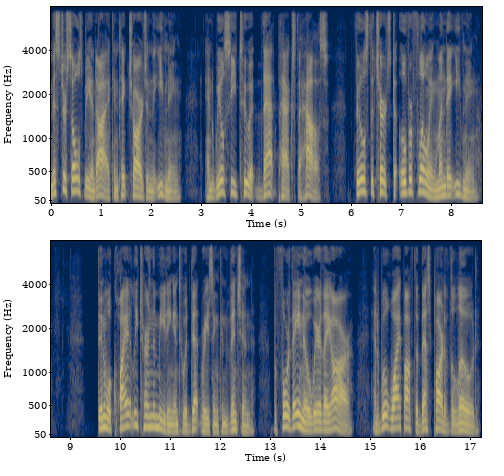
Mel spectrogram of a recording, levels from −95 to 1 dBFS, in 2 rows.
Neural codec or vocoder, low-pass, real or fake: none; 7.2 kHz; real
